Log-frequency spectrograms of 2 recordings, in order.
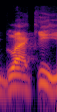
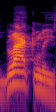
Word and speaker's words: Black Lee: I've been saying it wrong. I'm calling you Blackie. It's Black Lee, Salakia.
